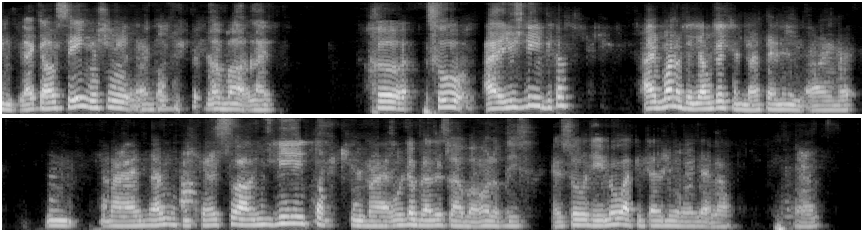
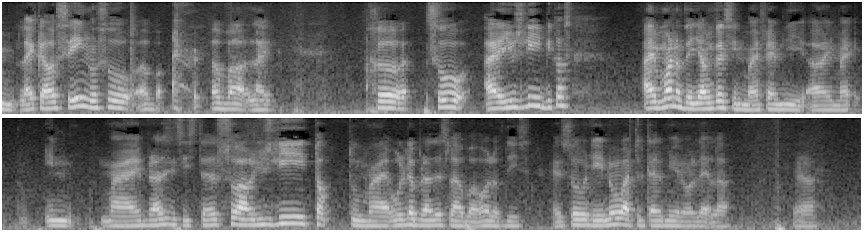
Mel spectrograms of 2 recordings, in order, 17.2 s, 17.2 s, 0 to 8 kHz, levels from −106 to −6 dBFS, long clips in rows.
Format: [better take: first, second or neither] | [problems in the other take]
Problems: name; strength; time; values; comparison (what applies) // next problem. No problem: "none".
second | noise reduction (neural mask model Resemble Enhance denoiser)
